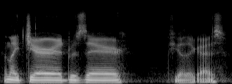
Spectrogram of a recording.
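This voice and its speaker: A man's voice: on the low side, completely flat delivery, normal speed, creaky, darkish tone, dry recording. A man, co-hosting a casual podcast chat, rambling and full of "like". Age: 20s. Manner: rambling, heavy use of "like", laughs easily. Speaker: podcast co-host.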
